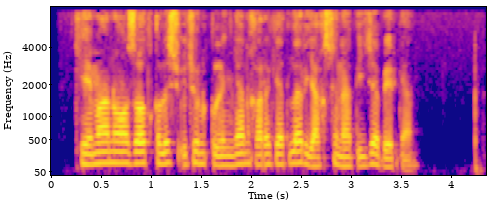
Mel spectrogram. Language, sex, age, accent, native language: Uzbek, male, under 19, Andijon, Tajik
